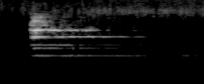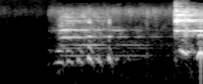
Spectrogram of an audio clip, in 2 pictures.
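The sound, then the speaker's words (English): A single bell carried on a staff by a priest at a graveside burial rings out with a clear tone that slowly fades, followed by louder, broader sounds. “A priest carrying a bell on a staff.”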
